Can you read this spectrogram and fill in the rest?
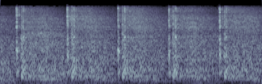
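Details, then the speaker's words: Honda Beat carburettor scooter that won't start on the electric starter: rapid, regular clicks about four a second with no cranking; starter clicking, no crank. "motor Beat karbu ini mempunyai masalah masalahnya yaitu dimana ketika kita starter berbunyi ketik ketik ketik"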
